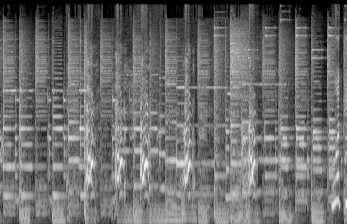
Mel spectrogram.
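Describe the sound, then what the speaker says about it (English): A dog barks in quick, repeated bursts, loud and close, keeping a steady rhythm over continuous background music. "That's right, it's a dog."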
